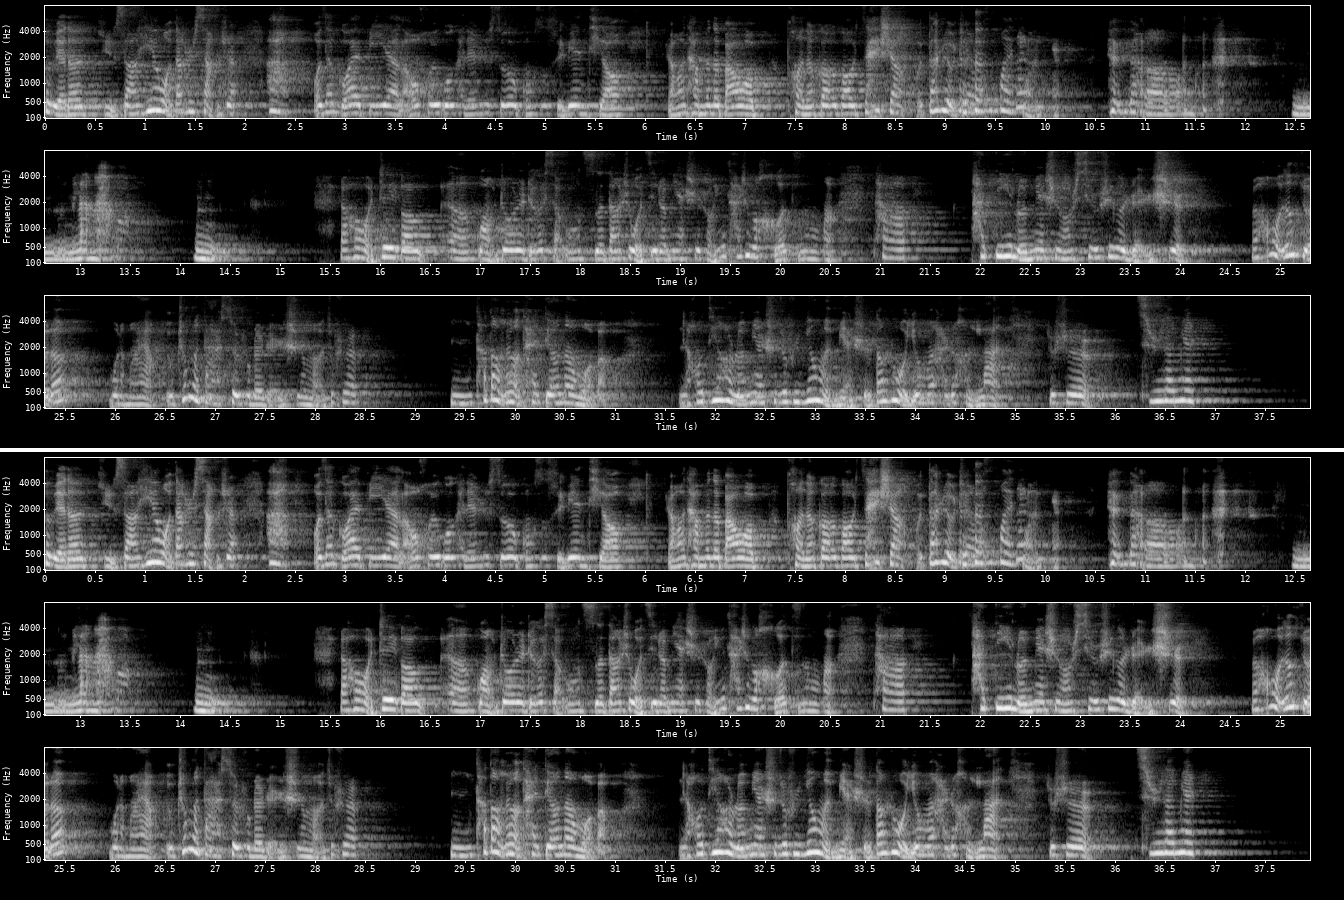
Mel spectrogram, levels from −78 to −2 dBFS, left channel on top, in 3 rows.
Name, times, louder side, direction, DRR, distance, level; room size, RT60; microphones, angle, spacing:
voice 1, 0.0-10.0 10.6-11.1 11.7-12.1 12.8-13.5 15.4-21.3 21.9-24.1 24.7-25.6 25.9-28.5 29.4-31.3 31.6-35.9 36.2-36.8, right 1 dB, 30° right, 9 dB, 0.7 m, -19 dB
voice 2, 11.0-11.5 12.5-13.5 14.1-14.4, equal, 10° right, 8 dB, 1.3 m, -20 dB
26.0 x 16.5 x 9.0 m, 1.3 s
head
